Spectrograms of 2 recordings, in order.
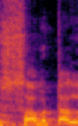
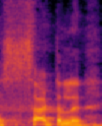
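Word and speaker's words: subtle: उसी तरह यहां देखिए इसको सबटल नहीं पढ़ेंगे क्या पढ़ेंगे सटल यानी यहां पे जो बी है वो बी क्या है साइलेंट है यानी सटल इसका मतलब क्या होता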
